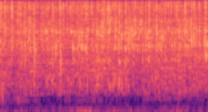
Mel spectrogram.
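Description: Water gushes steadily from a gomukh stone spout fed by a year-round spring at Yedshi. The rush of water is loud, continuous and close, with no speech.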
